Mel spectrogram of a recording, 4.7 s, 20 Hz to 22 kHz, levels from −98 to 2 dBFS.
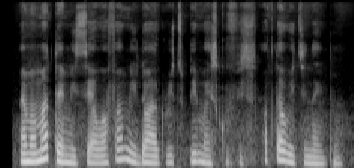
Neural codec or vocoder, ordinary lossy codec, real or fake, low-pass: none; none; real; none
